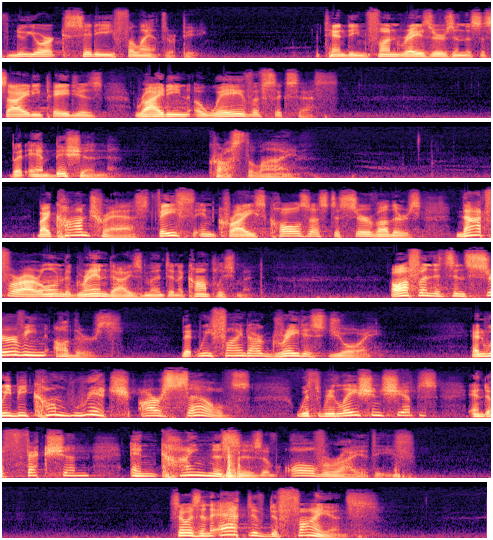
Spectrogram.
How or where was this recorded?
large echoing room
